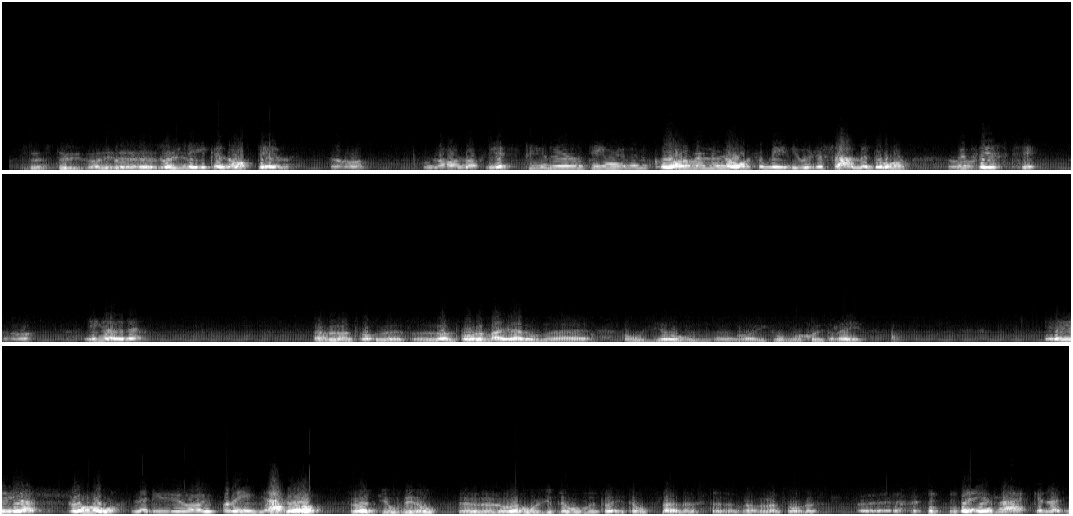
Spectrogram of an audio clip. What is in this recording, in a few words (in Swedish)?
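Ventlinge Öland, dialekter; Folkminnen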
